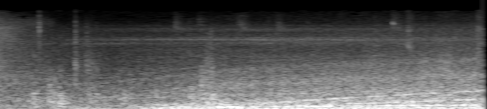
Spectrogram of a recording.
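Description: A bus engine roars and rises in pitch as the bus pulls away.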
